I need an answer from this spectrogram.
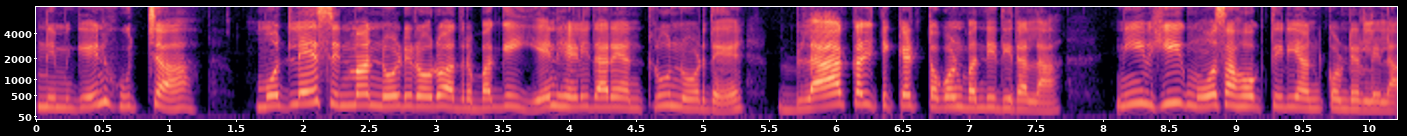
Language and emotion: Kannada, surprised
